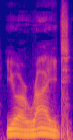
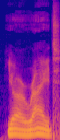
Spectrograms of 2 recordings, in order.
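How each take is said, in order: No difference in how they are said.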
